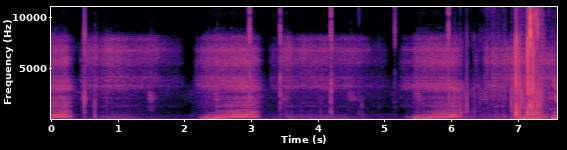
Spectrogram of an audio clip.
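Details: Loud, buzzy snores about every three seconds with quieter breathing and faint music between, from a sleeping baby snoring loudly; snoring.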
